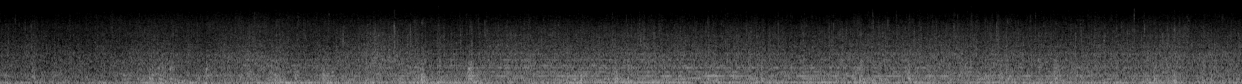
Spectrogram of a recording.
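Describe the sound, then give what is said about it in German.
Steady rain patters on a train roof in a dense, continuous wash, with soft, low thunder rumbling in the distance beneath it. The sound stays even throughout, with no voices. “In der Ferne grollt sanfter Donner, während die Regentropfen auf das Zugdach prasseln.”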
